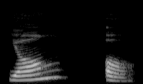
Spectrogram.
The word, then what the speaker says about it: 영어: For example, 영어. First syllable has a 여 sound vowel and sound Batchim, so we read it as 영. And the second syllable, there is a circle which has no sound value and there is a sound vowel, so we read it as 어. So together we read it as 영어.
